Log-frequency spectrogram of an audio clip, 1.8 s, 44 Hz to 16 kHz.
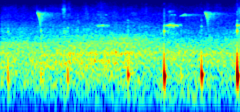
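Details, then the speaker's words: Land Rover 300Tdi non-starter, lift pump removed and Delphi test pump fitted: light crisp ticks about every quarter second with no hesitation or rattle; the test pump runs properly, so the removed pump is faulty, broken inside. "You can hear it running. That's good."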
